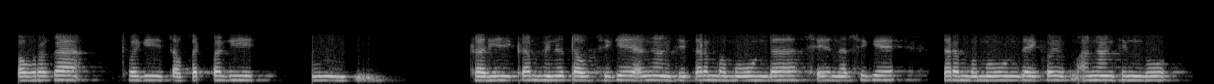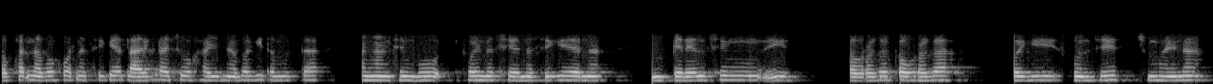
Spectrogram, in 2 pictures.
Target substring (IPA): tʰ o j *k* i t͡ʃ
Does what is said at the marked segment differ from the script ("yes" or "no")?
yes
